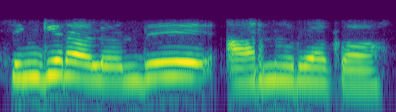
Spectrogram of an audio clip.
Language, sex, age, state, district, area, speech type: Tamil, male, 18-30, Tamil Nadu, Nagapattinam, rural, conversation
